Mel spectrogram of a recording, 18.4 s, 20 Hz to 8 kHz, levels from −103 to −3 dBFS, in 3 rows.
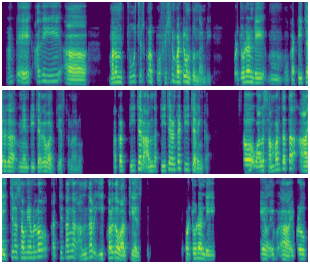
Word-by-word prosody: అంటే 190 +3 -11 0.3
అది 215 +2 -6 0.5
ఆహ్, 130 -1 +4 0.5
మనం 175 +3 +4 0.2
చూస్ 195 +2 -11
చేసుకున్న 205 - -3
ప్రొఫెషన్‌ని 165 - -10
బట్టి 180 +1 +6
ఉంటుందండి. 105 - -8 0.4
ఇప్పుడు - - -10
చూడండి 175 -2 +3 0.2
హ్మ్, 135 -1 -13 0.2
ఒక - - -4
టీచర్‌గా, 160 -1 +1 0.2
నేను 140 0 -4
టీచర్‌గా 140 +2 -2
వర్క్ - - -7
చేస్తున్నాను. 100 -2 -16 0.7
అక్కడ 165 - +1
టీచర్ 170 +7 +2
అంద 155 +1 -4
టీచర్ 165 +6 +1
అంటే 225 +4 +1
టీచర్ 190 -10 +1
ఇంక. - - -20 0.7
సో 270 - +2 0.2
వాళ్ళ 155 +2 +2
సమర్ధత 110 -6 +1 0.3
ఆ - - +9
ఇచ్చిన 200 +6 -5
సమయంలో 190 +3 +2 0.2
ఖచ్చితంగా 205 +3 -4
అందరూ 170 +9 -1
ఈక్వల్‌గా 190 -8 +3
వర్క్ 140 0 +2
చేయాల్సింది. 130 -4 -3 0.7
ఇప్పుడు - - 0
చూడండి, 170 -4 +3 1.1
ఈ - - +3
ఉంది - - -6
ఇప్పుడు - - -12
ఆహ్, 130 -3 +4
ఇప్పుడు 160 +2 +1
160 Hz, 140 wpm, -23 LUFS, 140-190 Hz, 1.1 s, ఆ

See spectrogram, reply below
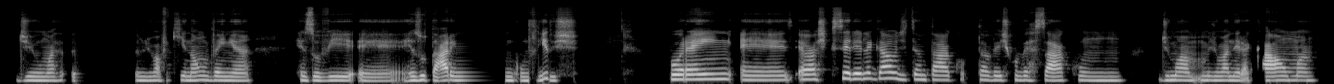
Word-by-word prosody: de 185 +2 -2
uma 180 0 +1 0.8
de 185 -1 -1
uma 185 -1 0
forma 185 0 -13
que 195 +1 -4
não 195 +1 0
venha 185 -1 0 0.4
resolver 185 -1 0
eh, 170 0 -3
resultar 185 +1 +3
em 185 0 -4 0.2
em 185 - +1
conflitos. 180 +1 -2 0.9
Porém, 235 +1 +5
eh, 205 0 0
eu 230 - +2
acho 230 0 +1
que - - -6
seria 260 -2 +4
legal 275 +2 +2
de 225 -2 -3
tentar 215 -3 0
co - - -16
talvez 200 -2 -2
conversar 190 -2 0
com 185 -1 -3 0.4
de 195 0 -4
uma 195 -1 +2
de 195 0 -2
uma - - 0
maneira 190 -1 +1
calma. 190 0 +2
190 Hz, 150 wpm, -21 LUFS, 185-205 Hz, 0.9 s, Porém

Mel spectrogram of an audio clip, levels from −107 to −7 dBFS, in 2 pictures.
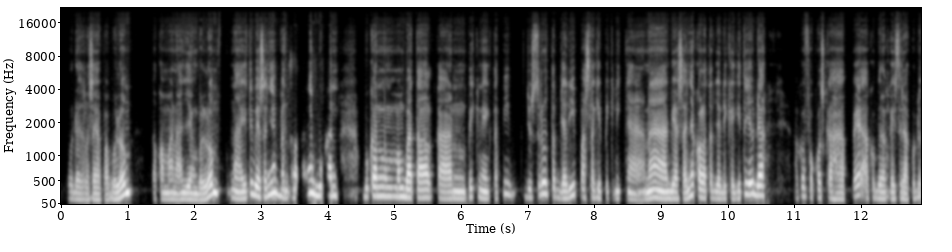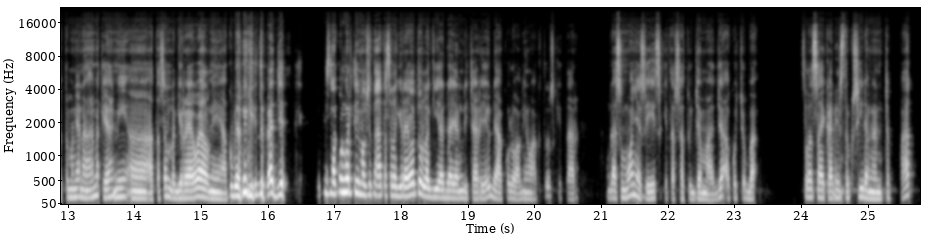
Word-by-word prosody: udah 130 -1 -7
selesai 120 0 -6
apa 115 - -7
belum, 200 - +4 0.3
toko 130 0 -11
mana 125 -1 -3
aja 130 - 0
yang 120 - -2
belum. 200 - +4 0.2
Nah, 135 -2 -1
itu 185 +11 -2
biasanya 195 +6 +3
bentrokannya 155 +12 -2
bukan 195 0 0 0.5
bukan 185 +2 +2
membatalkan 155 -5 0 0.2
piknik, 155 -5 -4
tapi 230 -2 -11 0.2
justru 185 +9 -2
terjadi 165 -3 -3
pas 165 -2 -6
lagi 150 - -6
pikniknya. 135 -3 -8
Nah, 145 -2 +3
biasanya 140 +9 -1
kalau 155 -4 +1
terjadi 140 -2 -5
kayak 135 0 -8
gitu, - - -5
ya - - +7
udah, 205 -1 +4 0.4
aku 140 +6 -15
fokus 155 -1 -8
ke - - -12
HP, 140 +8 -5
aku - - -8
bilang 135 -1 -4
ke - - -6
istri 130 - -6
aku, 130 +4 -7
udah - - -7
temenin 165 +1 -2
anak-anak 165 +5 -2
ya, 160 +2 -1
nih, 175 +1 0
eee, 140 -2 +2
atasan 140 +6 -3
lagi 150 0 0
rewel 155 +2 +5
nih, 135 -2 +3
aku 125 - -6
bilangnya 260 +7 +9
gitu 220 +3 +5
aja. 225 -1 +8 0.5
Terus, 250 -2 -3
aku 230 +4 +5
ngerti 265 -2 +8
maksudnya 210 -1 +1
atasan 200 -1 -2
lagi 190 - +1
rewel 195 +4 +6
tuh, 245 - +6
lagi 165 -2 +3
ada 155 -1 0
yang 145 0 -1
dicari. 135 +1 -6
Ya - - -3
udah, 150 - -2
aku 145 - -17
luangin 130 0 -7
waktu 125 - -15
sekitar 130 -4 -15 0.4
nggak 150 0 -3
semuanya 180 +4 -2
sih, 135 0 -4
sekitar - - -9
1 130 - -10
jam 130 0 -4
aja. 110 +1 -6
Aku - - -12
coba, - - -7 0.7
selesaikan 155 -3 -2
instruksi 155 +3 -4
dengan 140 -4 0
cepat, 155 +7 -8
155 Hz, 200 wpm, -22 LUFS, 140-185 Hz, 0.7 s, bilangnya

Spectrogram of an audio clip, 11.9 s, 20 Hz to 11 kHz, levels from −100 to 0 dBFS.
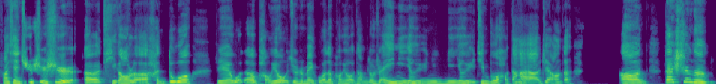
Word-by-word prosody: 发 275 -1 0
现 260 -2 +2
确 265 +5 0
实 305 -2 +1
是， 340 - +3
呃， 175 -4 +3
提 210 +5 -5
高 255 +2 +2
了 230 - +2
很 - - -7
多。 210 +1 +6 0.4
因 225 +2 -1
为 235 - 0
我 230 - 0
的 190 +3 +1
朋 205 -1 -7
友 195 -7 +2
就 195 +3 -5
是 205 - -3
美 190 -2 -2
国 - - -4
的 230 - -1
朋 225 -3 -9
友， 175 -5 -4
他 195 - -8
们 180 - -12
都 190 +1 -5
说， 205 - -5
哎， 255 +5 +1
你 220 -5 -1
英 245 0 0
语 190 -2 -6
你 205 0 -3
你 205 +2 -3
英 245 0 -1
语 180 -5 -3
进 240 +6 -3
步 255 -2 +1
好 - - -11
大 - - -6 0.2
呀， - - +1
这 - - -6
样 - - -3
的。 - - -5 0.8
呃， 230 -3 +4 0.3
但 330 0 +2
是 370 +1 +1
呢， 290 -3 +5
225 Hz, 240 characters per minute, -23 LUFS, 200-255 Hz, 0.8 s, 多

